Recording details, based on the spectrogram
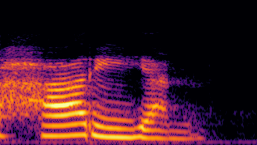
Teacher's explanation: akan muncul bunyi Y, yang dalam ortografi tidak dituliskan, tetapi dalam ucapan dituliskan atau terdengar. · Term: pemunculan fonem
